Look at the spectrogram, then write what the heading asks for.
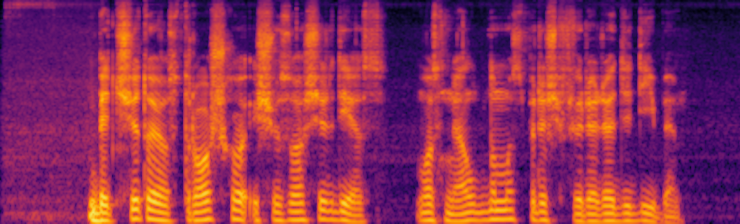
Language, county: Lithuanian, Kaunas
